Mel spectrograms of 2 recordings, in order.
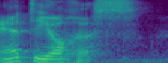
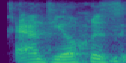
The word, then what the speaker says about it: Antiochus: Not sure if I'm pronouncing that correctly. – That was perfect, John. Perfect. – Yes. – Antiochus. – Thank you. – In the show, they actually pronounce it a little differently, but Antiochus is the way that it is pronounced.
